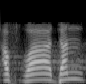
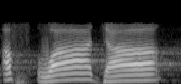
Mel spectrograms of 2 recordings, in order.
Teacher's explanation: دو زبر کی تنوین جب بھی آئے اور وقف کریں تو اسے الف سے بدل کر وقف کرتے ہیں. الف سے بدل کر یعنی افواجن کہہ کر سانس آواز نہیں توڑیں گے بلکہ وقف کرتے ہوئے الف سے بدلیں گے یعنی ایک حرکت پڑھیں گے، زبر پڑھیں گے افواجا.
